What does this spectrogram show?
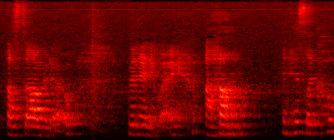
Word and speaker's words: Acevedo: For a long time I said that this one actor's name, Kirk Acevedo, but I'm pretty sure it's Acevedo.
